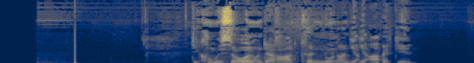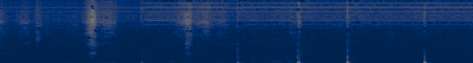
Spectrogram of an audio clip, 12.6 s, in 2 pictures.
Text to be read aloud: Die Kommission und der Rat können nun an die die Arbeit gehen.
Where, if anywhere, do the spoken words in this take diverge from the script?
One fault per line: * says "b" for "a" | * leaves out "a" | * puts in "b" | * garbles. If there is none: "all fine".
all fine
